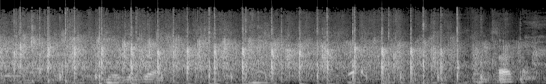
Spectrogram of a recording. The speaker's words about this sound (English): I think we can clap it up a little better for her for that. She did an amazing job.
